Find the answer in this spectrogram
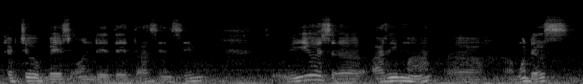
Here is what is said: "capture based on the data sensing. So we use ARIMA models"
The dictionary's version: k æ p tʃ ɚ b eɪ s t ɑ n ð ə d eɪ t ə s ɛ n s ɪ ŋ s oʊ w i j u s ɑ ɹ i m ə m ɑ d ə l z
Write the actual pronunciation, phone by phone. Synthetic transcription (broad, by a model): k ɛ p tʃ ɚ b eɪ s ɑ n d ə d eɪ t ə s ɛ n s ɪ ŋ s oʊ w i j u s ɑ ɹ i m ə m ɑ d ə l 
